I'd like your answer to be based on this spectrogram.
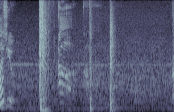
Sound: hit noises, ernie groans

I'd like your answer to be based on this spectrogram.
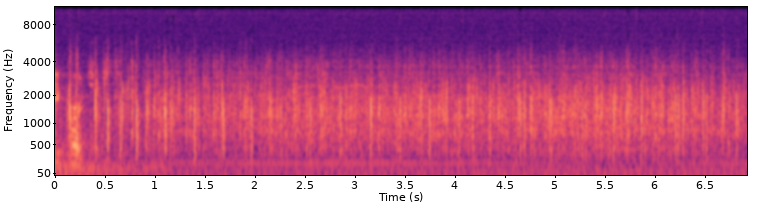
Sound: applause

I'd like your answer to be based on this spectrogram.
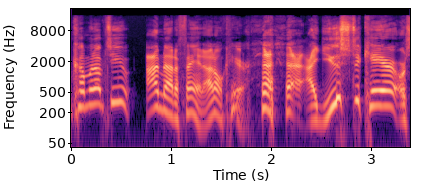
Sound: chuckles

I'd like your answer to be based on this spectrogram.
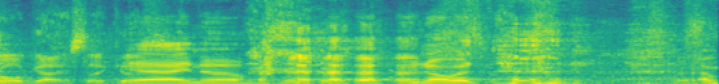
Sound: laughing

